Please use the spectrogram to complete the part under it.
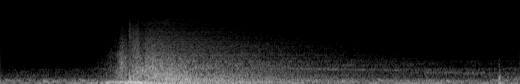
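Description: Paper catches fire with a sudden whoosh that slowly dies down.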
